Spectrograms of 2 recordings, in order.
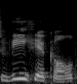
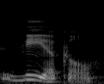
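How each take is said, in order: First: The h in the middle is clearly sounded. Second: The h in the middle is left silent. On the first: The speaker calls it wrong. "I thought it was pronounced vehicle" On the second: The speaker calls it right. "so the H is silent"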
